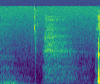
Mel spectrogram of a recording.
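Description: A person's breathing in a pause between sentences: a soft out-breath, a small click, then a faint in-breath before speech resumes near the end.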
